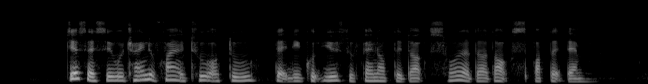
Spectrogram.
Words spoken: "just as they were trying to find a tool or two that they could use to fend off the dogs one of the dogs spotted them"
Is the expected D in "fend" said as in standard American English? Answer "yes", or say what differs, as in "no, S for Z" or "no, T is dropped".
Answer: no, D is dropped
